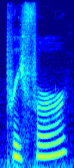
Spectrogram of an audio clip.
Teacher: prefer stress is on the second syllable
